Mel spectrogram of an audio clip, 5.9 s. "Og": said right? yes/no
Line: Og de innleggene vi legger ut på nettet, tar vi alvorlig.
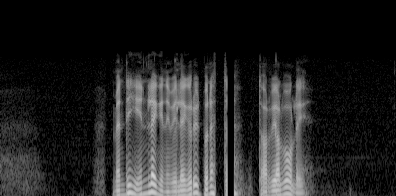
no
